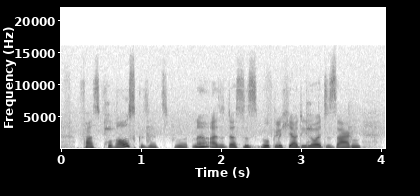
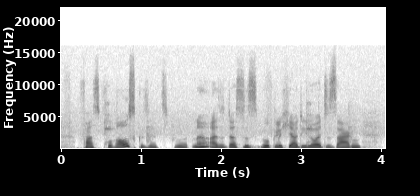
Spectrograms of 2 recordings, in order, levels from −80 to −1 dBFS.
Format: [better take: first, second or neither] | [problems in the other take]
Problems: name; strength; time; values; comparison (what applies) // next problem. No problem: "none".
neither | hiss; noticeable; throughout; 20 dB below the speech; the same in both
